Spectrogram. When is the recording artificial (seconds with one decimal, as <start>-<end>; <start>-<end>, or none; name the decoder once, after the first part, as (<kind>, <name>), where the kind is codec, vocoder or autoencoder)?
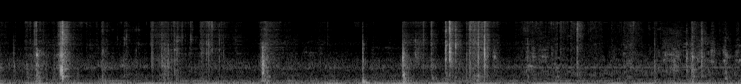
0.0-5.2 (codec, SNAC)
